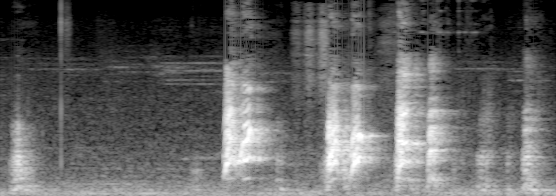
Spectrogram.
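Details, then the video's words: Shih Tzu puppy that wants to play while its owner is not interested, giving a soft early yelp, then a run of loud, sharp barks in quick clusters, fading to smaller yips, indoors with quiet background. "when he wants to play with you...and u r not interested 😜"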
